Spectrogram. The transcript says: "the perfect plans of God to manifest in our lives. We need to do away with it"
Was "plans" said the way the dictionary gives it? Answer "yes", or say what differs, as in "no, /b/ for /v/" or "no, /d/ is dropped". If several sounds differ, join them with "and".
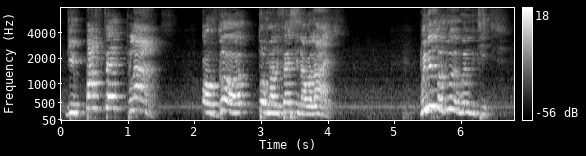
no, /z/ is dropped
